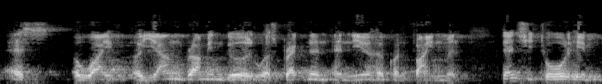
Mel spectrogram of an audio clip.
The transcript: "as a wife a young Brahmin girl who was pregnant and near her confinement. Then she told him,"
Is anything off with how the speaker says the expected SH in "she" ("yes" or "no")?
no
